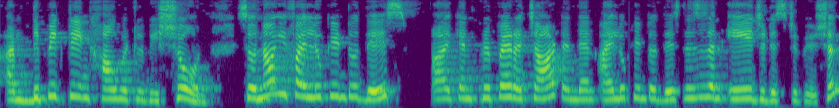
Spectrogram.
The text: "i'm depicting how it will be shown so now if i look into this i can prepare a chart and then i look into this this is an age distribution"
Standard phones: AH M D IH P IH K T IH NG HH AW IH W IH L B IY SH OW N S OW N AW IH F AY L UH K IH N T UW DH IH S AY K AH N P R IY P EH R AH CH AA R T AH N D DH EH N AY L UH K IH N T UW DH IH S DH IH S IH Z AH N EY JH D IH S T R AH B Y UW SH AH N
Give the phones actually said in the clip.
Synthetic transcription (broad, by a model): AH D D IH P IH K T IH NG HH AW IH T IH L B IY SH OW N S OW N AW IH F AY L UH K IH N T UW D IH S AY K AH N P R IY P EH R AH CH AA R T AH N D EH N AY L UH K IH N T UW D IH S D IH S IH Z AH N EY JH D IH S T R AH B Y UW SH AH N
